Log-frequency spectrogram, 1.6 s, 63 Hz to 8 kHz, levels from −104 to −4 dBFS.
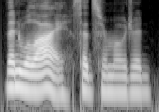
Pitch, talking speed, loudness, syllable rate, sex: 155 Hz, 225 wpm, -18 LUFS, 5.1 syllables/s, female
